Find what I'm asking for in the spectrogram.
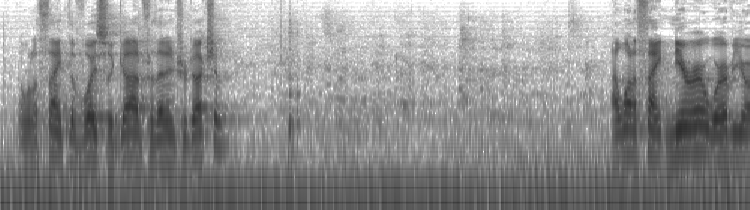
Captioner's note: laughter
